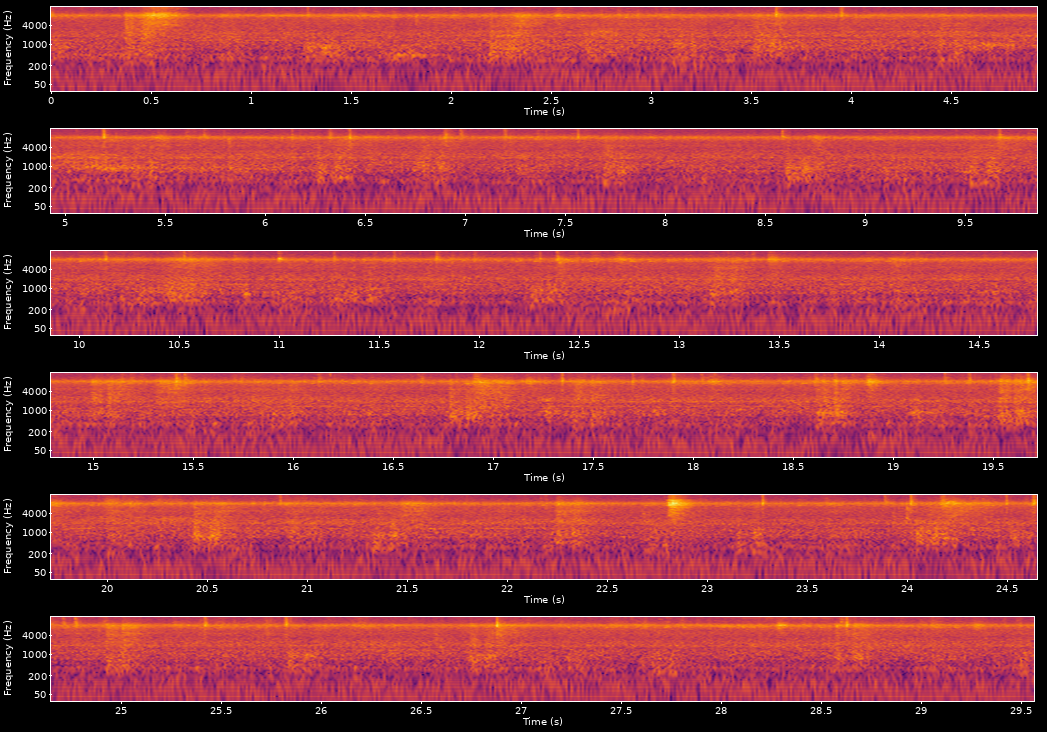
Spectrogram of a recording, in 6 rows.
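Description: Meitetsu 5700/5800-series electric train running at close to 100 km/h, heard from behind the cab: a loud, steady rumble of wheels on rail with scattered sharp clicks from rail joints and points.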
